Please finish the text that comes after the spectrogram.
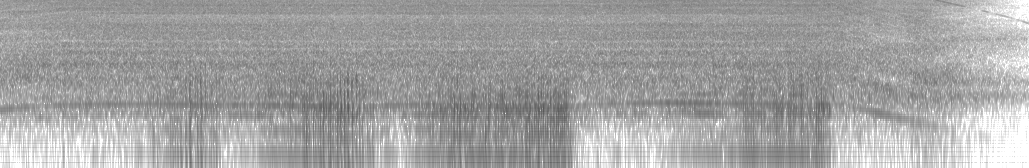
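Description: A handheld power carving tool cuts into wood with a high, steady motor whine. The grinding rasp swells in several bursts as the bit bites in, and the tool winds down at the end.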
